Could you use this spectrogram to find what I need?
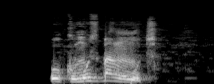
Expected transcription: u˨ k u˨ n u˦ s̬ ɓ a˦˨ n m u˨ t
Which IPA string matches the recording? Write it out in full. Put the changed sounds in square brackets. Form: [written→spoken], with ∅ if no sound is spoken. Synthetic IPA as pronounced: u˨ k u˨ [n→m] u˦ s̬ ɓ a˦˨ [n→ŋ] m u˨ t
